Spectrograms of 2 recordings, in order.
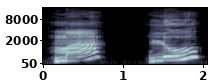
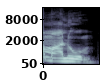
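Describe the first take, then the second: First: मा and लू each drawn out and rising; sound by sound. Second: Said in the usual way. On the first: Shown as a demonstration. Teacher sounding out a word for learners, syllable by syllable. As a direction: stretch मा ... लू with a pause between. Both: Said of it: "और मा मिलके बन जाएगा".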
